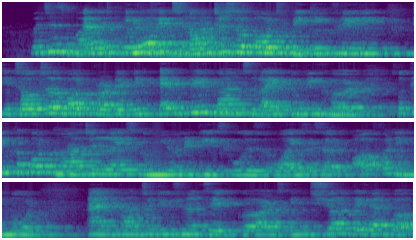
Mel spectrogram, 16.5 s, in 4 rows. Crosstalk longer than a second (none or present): present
